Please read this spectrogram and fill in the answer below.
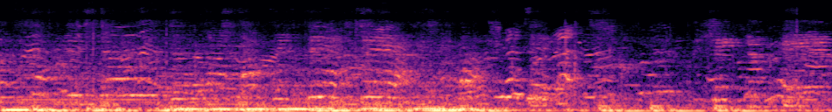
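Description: A crowd of young children's voices shouting and chattering over dance music with a heavy bass line.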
